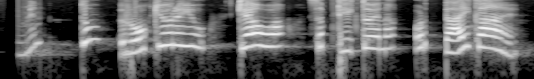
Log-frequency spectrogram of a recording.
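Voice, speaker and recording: A woman does a squeaky put-on character voice with extremely high pitch and lively intonation. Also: fairly quick pace. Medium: read story. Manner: urgent, emotional.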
